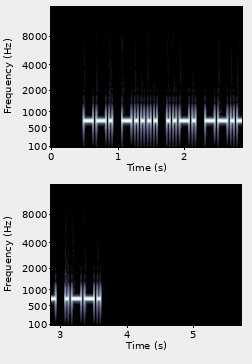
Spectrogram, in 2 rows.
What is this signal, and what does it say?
Morse code, heard as a keyed tone, about 25 wpm, 700 Hz. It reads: G6FQP
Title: DXCC-100 Call Signs - 5 Characters - Repeated 3x - 25wpm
